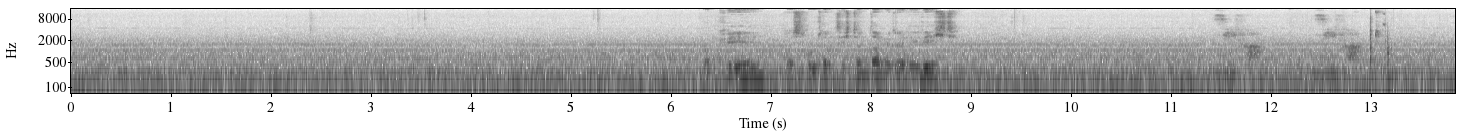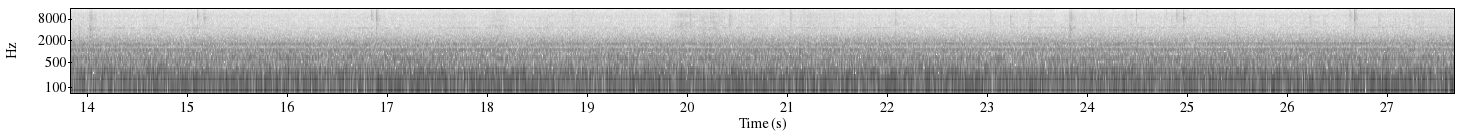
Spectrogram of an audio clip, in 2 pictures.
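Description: A train engine hums steadily with a low rumble.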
